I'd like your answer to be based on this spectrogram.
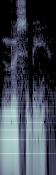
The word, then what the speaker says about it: Musubi: Your choices are Musubi. Did I pronounce that correct? – You did. Very good. – And points for Joey. Yes, and mustache wax. – Let's go with Musubi.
